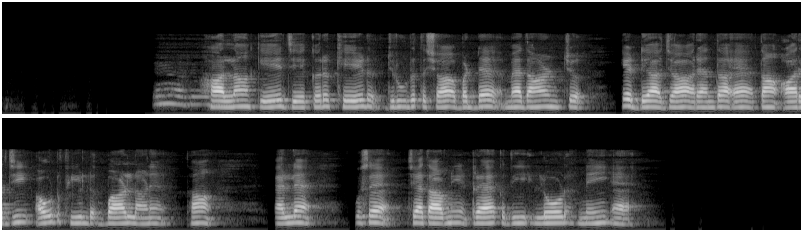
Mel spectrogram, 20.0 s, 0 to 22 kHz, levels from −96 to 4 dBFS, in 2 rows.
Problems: none marked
